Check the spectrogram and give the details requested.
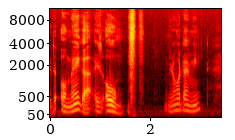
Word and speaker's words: Om: So, now, the general description of Om is that it's a three-syllable word with A, U, and M. Om. A, U, and M, which is Om.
